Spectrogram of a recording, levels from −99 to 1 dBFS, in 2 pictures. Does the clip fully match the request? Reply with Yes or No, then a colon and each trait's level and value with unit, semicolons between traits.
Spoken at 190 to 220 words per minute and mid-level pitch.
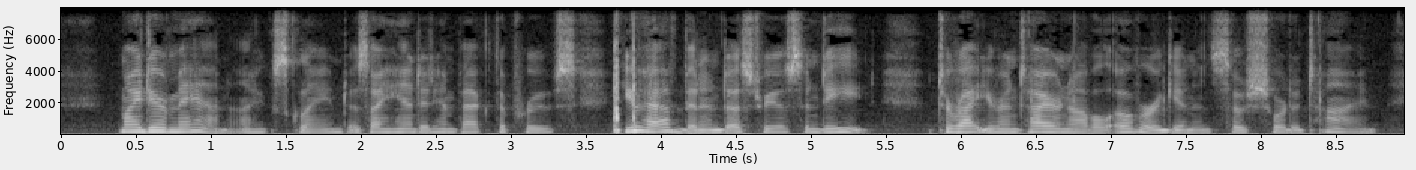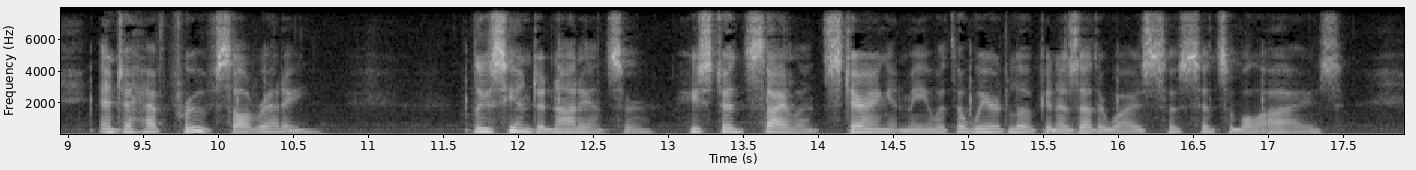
Yes: average, 200 wpm; medium, 165 Hz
